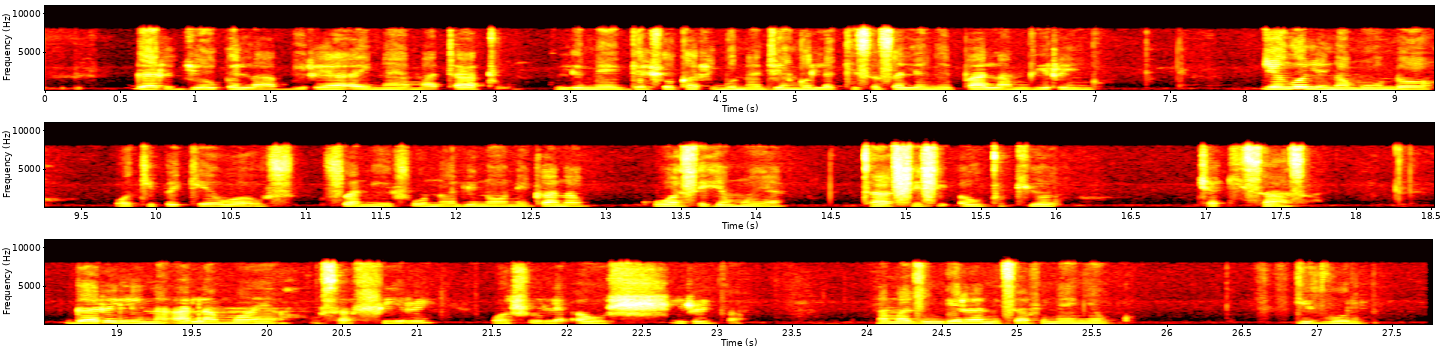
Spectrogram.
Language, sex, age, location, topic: Swahili, female, 18-24, Nairobi, finance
